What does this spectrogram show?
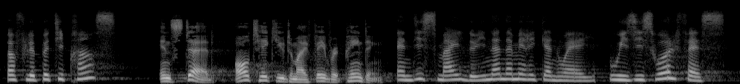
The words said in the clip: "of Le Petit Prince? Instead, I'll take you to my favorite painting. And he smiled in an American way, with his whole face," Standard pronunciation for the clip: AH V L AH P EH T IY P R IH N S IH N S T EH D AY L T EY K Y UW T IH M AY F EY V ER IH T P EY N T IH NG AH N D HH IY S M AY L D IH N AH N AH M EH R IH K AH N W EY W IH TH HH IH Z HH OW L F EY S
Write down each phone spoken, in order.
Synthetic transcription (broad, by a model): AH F L AH P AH T IY P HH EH S IH N S T EH D AY L T EY K Y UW T IH M AY F EY V ER IH T P EY N T IH NG AH N D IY S M AY L D IH N AH N AH M EH R IH K AH N W EY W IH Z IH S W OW L F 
